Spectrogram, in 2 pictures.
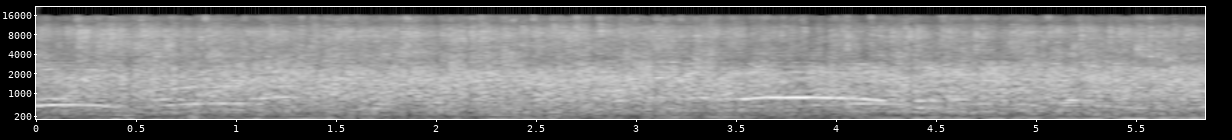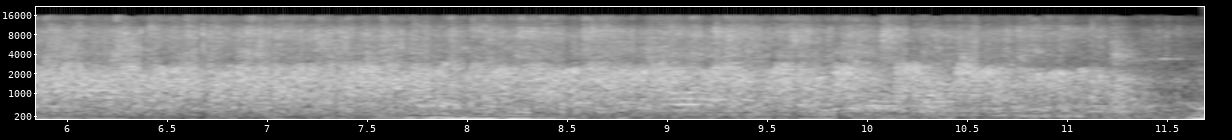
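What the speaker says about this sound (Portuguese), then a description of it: "Você pode aplaudir ao Senhor." A church congregation applauds during a worship service, producing a long, dense and even wash of clapping. The sound stays loud and steady throughout, with no talking over it.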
